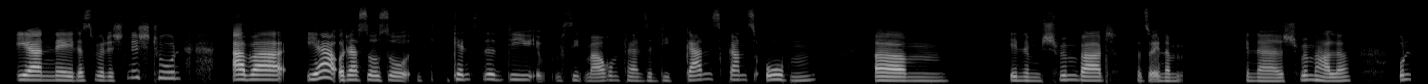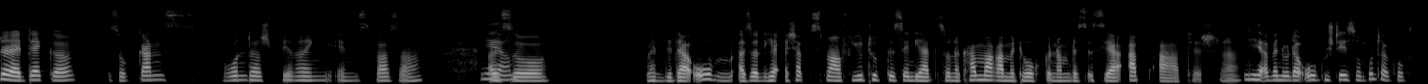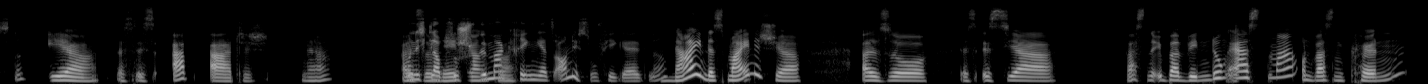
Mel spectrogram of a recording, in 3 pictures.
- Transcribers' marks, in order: stressed: "abartig"
- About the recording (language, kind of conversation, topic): German, unstructured, Ist es gerecht, dass Profisportler so hohe Gehälter bekommen?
